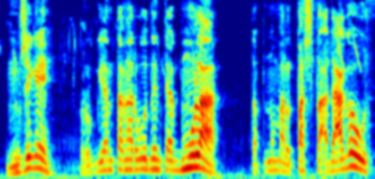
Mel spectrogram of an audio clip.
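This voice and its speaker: A man's voice: on the high side, expressive, fairly quick, music in the background, close to an everyday voice. A man acting as a nagging, teasing husband in a comedy skit. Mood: bossy. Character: nagging, teasing husband working at planting crops. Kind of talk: comedy skit dialogue in Ilocano.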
